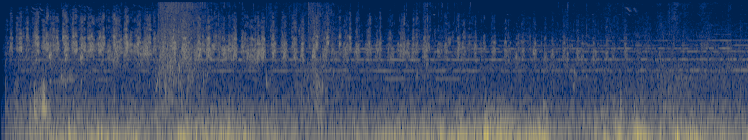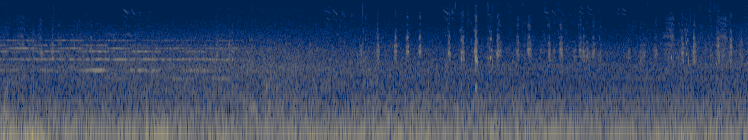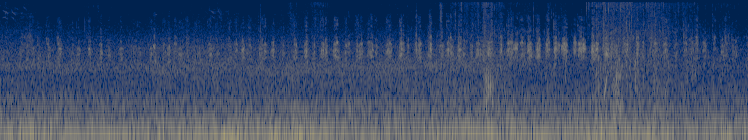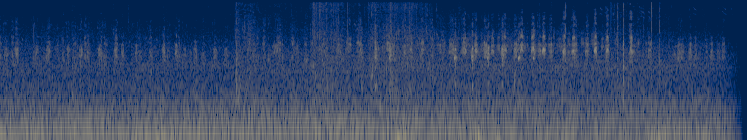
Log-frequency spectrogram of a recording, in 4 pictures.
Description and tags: Ducks and a Siren near the Seine
In Mantes-la-Jolie, next to the Seine River. Ducks quack and a siren passes on the road
quack, euro-siren, river, splash, seine, geese, ducks, siren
